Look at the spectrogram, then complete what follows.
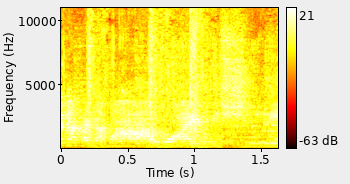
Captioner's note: excessive gunshots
